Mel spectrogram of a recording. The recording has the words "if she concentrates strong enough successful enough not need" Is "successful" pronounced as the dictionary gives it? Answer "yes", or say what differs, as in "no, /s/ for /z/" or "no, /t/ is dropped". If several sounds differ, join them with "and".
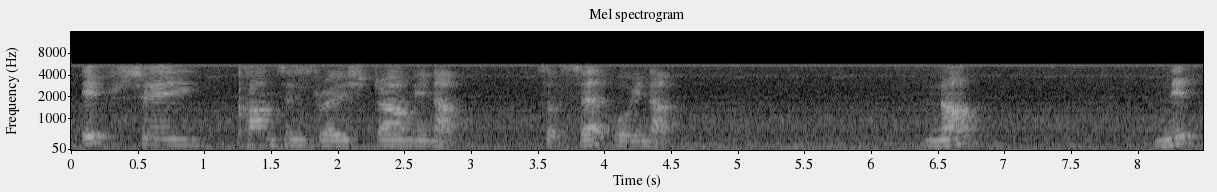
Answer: no, /k/ is dropped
